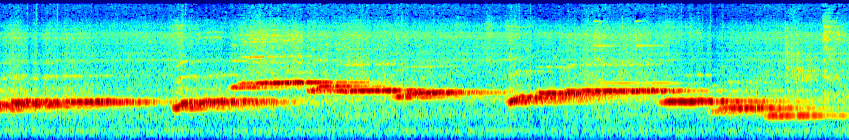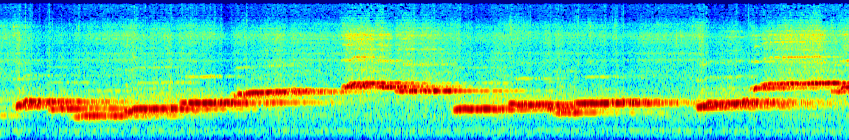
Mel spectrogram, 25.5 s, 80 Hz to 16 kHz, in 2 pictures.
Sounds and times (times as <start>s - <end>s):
Whistling: 0.0s - 25.4s.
